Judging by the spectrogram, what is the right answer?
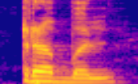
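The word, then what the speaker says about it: trouble: तो मीनिंग बनी हमारी टी आर ओ यू बल इस मीनिंग में हमारा ओ यू साइलेंट है ओ यू का उच्चारण नहीं करना तो मीनिंग बनी ट्रबल ट्रबल का मतलब परेशानी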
